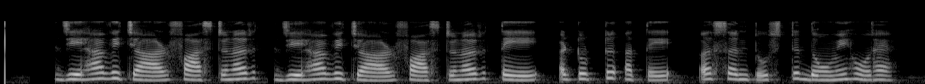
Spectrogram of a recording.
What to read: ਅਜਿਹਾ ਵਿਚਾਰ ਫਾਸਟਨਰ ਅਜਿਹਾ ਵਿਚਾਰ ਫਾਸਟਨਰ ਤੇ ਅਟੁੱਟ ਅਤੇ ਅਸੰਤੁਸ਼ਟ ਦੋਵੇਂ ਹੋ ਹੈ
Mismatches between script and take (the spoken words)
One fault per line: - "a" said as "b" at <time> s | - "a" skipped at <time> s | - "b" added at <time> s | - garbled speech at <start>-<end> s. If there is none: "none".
none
